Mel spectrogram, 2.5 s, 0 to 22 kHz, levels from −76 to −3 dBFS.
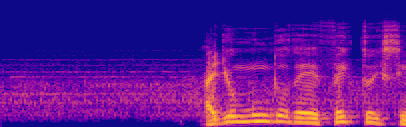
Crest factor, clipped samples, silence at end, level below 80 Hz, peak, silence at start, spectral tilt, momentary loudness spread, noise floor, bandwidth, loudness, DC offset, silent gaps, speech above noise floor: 16 dB; under 0.1%; 0 s; -56 dBFS; -2 dBFS; 0.15 s; -6.5 dB/octave; 9 LU; -40 dBFS; 11.5 kHz; -16 LUFS; under 0.1%; none; 25 dB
